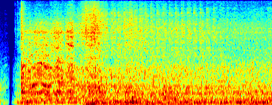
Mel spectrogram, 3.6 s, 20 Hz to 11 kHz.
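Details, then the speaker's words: 1973 Dodge camper pickup with a big block, not run since 1998: cranked with a JS2000 jump starter. There is a brief strong crank, then the engine catches cleanly and settles into a steady idle, so cranking and starting are normal. "Well, it works."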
